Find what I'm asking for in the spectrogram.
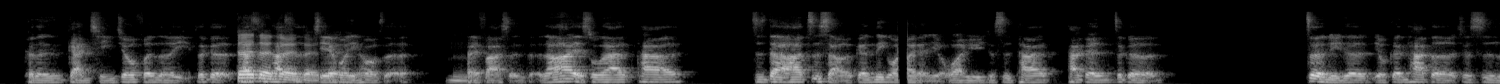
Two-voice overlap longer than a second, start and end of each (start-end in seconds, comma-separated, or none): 2.3-3.7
